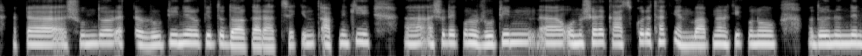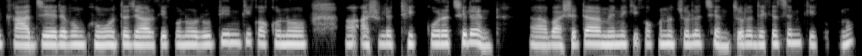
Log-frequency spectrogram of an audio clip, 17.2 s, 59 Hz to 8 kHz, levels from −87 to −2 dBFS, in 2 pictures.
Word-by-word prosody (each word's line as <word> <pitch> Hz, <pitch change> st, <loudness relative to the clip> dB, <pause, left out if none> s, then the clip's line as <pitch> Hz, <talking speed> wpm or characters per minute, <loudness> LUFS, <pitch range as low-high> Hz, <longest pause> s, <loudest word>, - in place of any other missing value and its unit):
একটা 175 Hz, +2 st, -1 dB, 0.4 s
সুন্দর 185 Hz, +1 st, 0 dB
একটা 180 Hz, -, -4 dB
রুটিনেরও 190 Hz, +3 st, +2 dB
কিন্তু 185 Hz, -1 st, 0 dB
দরকার 145 Hz, -1 st, +2 dB
আছে। 135 Hz, -, -11 dB
কিন্তু 185 Hz, 0 st, -3 dB
আপনি 190 Hz, +4 st, -4 dB
কি, 215 Hz, -, 0 dB, 0.5 s
আ -, -, -1 dB, 0.2 s
আসলে 190 Hz, +2 st, -1 dB
কোনো 195 Hz, -1 st, +4 dB
রুটিন 200 Hz, +4 st, +2 dB, 0.3 s
আ -, -, +2 dB, 0.2 s
অনুসারে 190 Hz, +2 st, +3 dB
কাজ 180 Hz, -1 st, 0 dB
করে 210 Hz, -1 st, +2 dB
থাকেন 205 Hz, -2 st, 0 dB
বা 160 Hz, -, +4 dB
আপনার 180 Hz, +2 st, 0 dB
কি 190 Hz, -, -1 dB
কোনো 180 Hz, 0 st, +3 dB, 0.5 s
দৈনন্দিন 180 Hz, +1 st, +4 dB, 0.2 s
কাজের 170 Hz, +1 st, +3 dB
এবং 170 Hz, +1 st, 0 dB
ঘুমোতে 170 Hz, 0 st, +1 dB
যাওয়ার 165 Hz, -1 st, +4 dB
কি 170 Hz, -, +1 dB
কোনো 170 Hz, 0 st, 0 dB
রুটিন 180 Hz, +4 st, 0 dB
কি 210 Hz, -, -4 dB
কখনো 180 Hz, 0 st, 0 dB, 0.6 s
আ -, -, -1 dB, 0.2 s
আসলে 175 Hz, +2 st, -2 dB
ঠিক 180 Hz, -1 st, -2 dB
করেছিলেন? 185 Hz, +2 st, +3 dB, 0.5 s
আ -, -, -2 dB, 0.2 s
বা 165 Hz, -, +3 dB
সেটা 170 Hz, +3 st, +1 dB, 0.2 s
মেনে 175 Hz, +1 st, +2 dB
কি -, -, -6 dB
কখনো 180 Hz, 0 st, -1 dB
চলেছেন, 180 Hz, -1 st, -1 dB
চলে 180 Hz, -, +1 dB
দেখেছেন 180 Hz, +4 st, -2 dB
কি 170 Hz, -, -4 dB
কখনো? 170 Hz, +3 st, -5 dB
180 Hz, 165 wpm, -22 LUFS, 170-190 Hz, 0.6 s, কোনো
